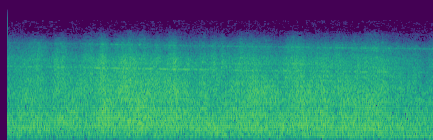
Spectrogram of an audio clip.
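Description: Steady rushing outdoor noise around an airport terminal roadway, with no distinct events.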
